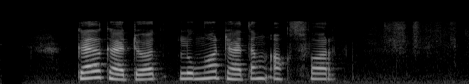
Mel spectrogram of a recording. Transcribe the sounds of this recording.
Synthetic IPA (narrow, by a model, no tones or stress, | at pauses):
ɡ̥alɡ̥aɖ̥ɔ̤t̪̚luŋɔɖ̥a̤t̪əŋɔksfɔrt̪̚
